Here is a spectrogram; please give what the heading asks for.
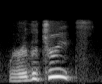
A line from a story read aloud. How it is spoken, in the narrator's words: He barks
